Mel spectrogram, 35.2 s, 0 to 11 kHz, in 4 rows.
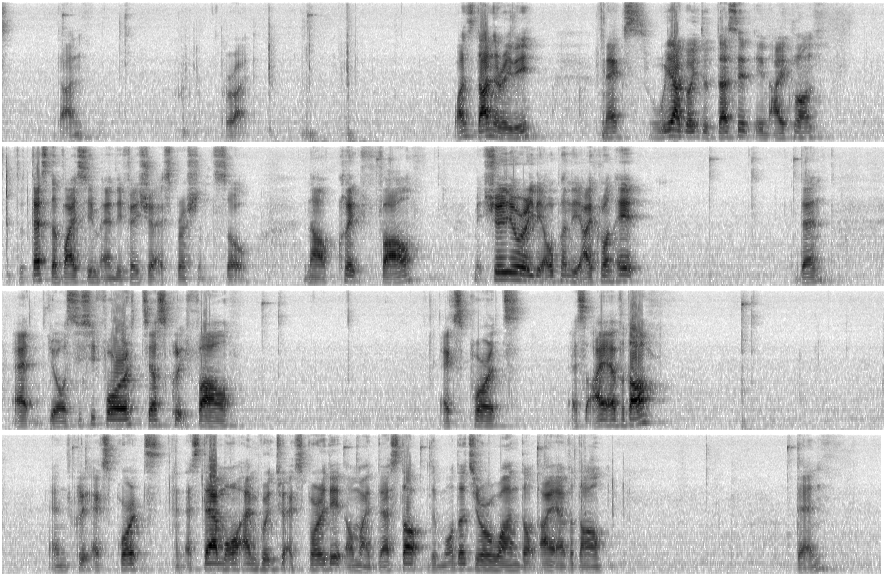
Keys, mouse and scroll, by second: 3.2 x, 3.6-4.2 c, 4.4 c, 14.5 click, 15.0 right click, 15.8 click, 16.2 click, 27.4 click, 34.7 click.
